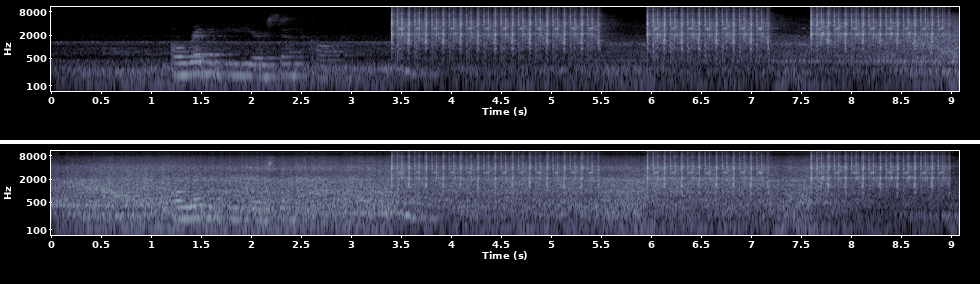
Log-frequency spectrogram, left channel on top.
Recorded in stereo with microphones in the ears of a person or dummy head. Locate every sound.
1.2 s a woman speaking: 40° right (ahead or behind), 5 m
3.4 s a camera shutter: 10° left (ahead or behind), 0.5 m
